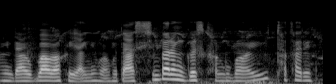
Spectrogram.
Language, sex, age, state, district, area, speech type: Bodo, female, 60+, Assam, Udalguri, rural, spontaneous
